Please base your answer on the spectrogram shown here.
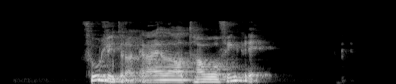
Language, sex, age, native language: Icelandic, male, 20-29, Icelandic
